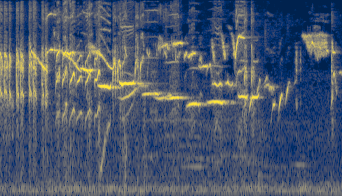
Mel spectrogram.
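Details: Brown-chested jungle flycatcher calling busily in the wild, recorded for luring and tutoring: a loud cascade of high whistles and falling slurs, then long steady whistled notes and a final rising phrase.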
